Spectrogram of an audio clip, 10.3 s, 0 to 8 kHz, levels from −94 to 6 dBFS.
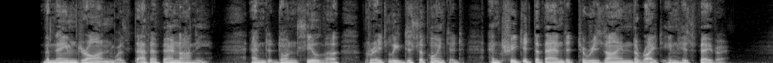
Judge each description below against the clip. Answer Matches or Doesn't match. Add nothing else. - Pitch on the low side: Matches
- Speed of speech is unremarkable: Doesn't match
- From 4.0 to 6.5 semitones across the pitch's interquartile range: Matches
